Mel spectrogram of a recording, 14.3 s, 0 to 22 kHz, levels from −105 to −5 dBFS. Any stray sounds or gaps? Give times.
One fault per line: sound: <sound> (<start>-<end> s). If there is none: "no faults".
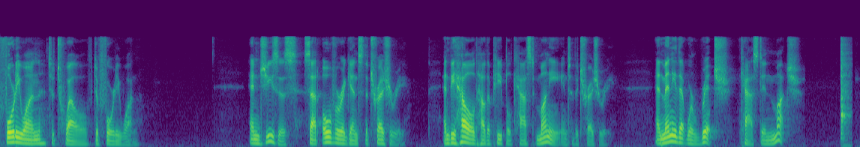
sound: tap (14.0-14.2 s)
